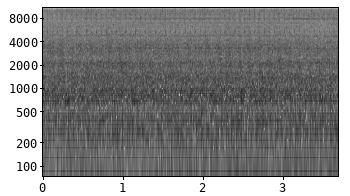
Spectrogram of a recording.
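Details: Robin ST350 engine in an EZGO Workhorse golf cart, cold-started on choke after a carburetor clean and starter change, fed fuel from a jug: it settles into a fairly even, hissy, rattly idle with no pronounced misses and runs nicely.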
